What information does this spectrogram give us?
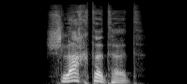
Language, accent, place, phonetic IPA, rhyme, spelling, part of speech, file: German, Germany, Berlin, [ˈʃlaxtətət], -axtətət, schlachtetet, verb, De-schlachtetet.ogg
- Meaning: inflection of schlachten: 1. second-person plural preterite 2. second-person plural subjunctive II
